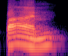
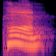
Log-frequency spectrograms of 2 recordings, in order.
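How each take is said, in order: First: Slow pan with an unaspirated Spanish P. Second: Pan with a breath-burst P, English vowel. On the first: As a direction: say "pan" slowly with no air on the p. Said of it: "there should be no air coming out". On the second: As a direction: say "pan" with more air on the p. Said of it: "there's more air coming out". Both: Shown as a demonstration.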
